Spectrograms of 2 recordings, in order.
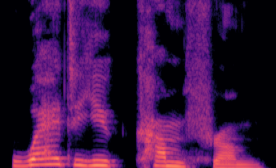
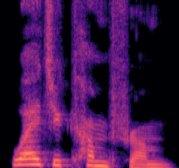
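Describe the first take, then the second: First: Slow, deliberate model phrase; slowly. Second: Brisker, everyday pace; natural speed. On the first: Teacher slowing down for French students. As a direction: stretch each word out for learners. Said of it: "plus lentement". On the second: Teacher modeling natural speed for learners. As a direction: say it the way a native would. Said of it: "Et plus rapidement, plus naturellement". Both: Shown as a demonstration.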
